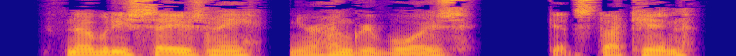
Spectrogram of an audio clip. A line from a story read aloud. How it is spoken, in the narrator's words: he chuckles, trying to suppress it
